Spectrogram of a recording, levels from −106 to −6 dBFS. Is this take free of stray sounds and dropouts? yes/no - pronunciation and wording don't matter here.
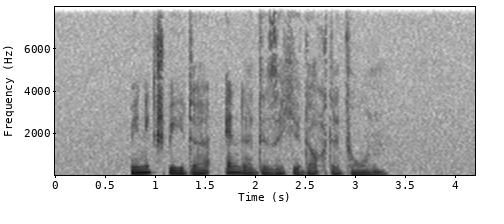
yes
